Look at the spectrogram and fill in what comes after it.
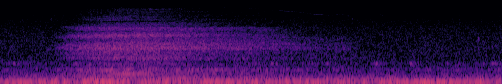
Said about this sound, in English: So now, please take a deep breath in and out. Deep breath in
